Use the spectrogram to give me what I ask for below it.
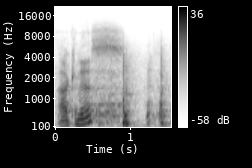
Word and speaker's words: AGNES: next talk has the title Annes I give the German pronunciation abstraction guided framework for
